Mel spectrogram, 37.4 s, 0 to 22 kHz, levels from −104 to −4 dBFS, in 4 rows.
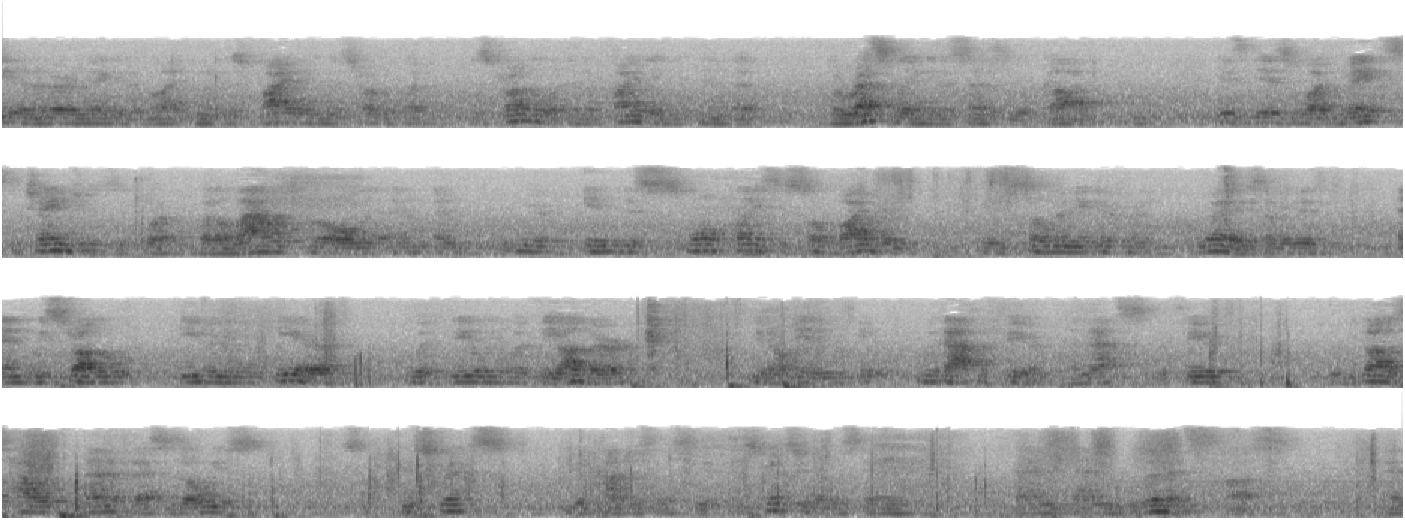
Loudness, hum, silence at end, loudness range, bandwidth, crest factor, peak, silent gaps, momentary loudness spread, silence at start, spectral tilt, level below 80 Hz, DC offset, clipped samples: -39 LUFS; none; 0 s; 4 LU; 8.2 kHz; 24 dB; -16 dBFS; none; 11 LU; 0 s; -5 dB/octave; -58 dBFS; under 0.1%; under 0.1%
